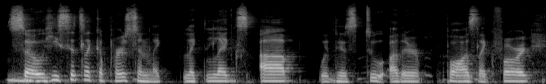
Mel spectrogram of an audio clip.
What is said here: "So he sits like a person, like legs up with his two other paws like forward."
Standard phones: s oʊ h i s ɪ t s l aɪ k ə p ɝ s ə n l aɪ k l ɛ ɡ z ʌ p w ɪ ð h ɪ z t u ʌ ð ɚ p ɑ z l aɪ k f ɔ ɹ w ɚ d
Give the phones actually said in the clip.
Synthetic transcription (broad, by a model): s oʊ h i s ɪ t s l aɪ k ə p ɝ s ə n l aɪ k l ɛ ɡ z ʌ p w ɪ ð ɪ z t u ʌ ð ɚ p ɑ z l aɪ k f ɔ ɹ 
